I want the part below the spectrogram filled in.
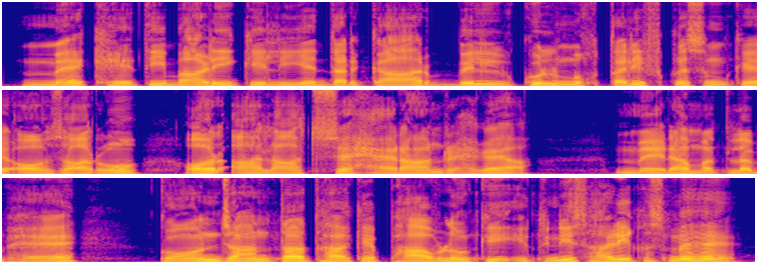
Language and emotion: Urdu, surprised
